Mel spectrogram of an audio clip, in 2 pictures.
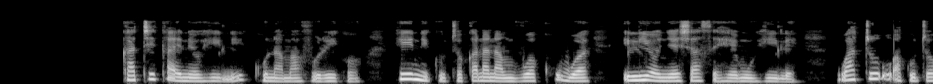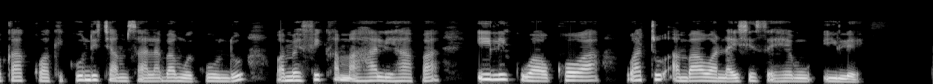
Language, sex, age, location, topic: Swahili, female, 25-35, Nairobi, health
